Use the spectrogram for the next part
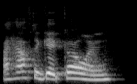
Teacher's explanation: So verbally, we drop the G a lot.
